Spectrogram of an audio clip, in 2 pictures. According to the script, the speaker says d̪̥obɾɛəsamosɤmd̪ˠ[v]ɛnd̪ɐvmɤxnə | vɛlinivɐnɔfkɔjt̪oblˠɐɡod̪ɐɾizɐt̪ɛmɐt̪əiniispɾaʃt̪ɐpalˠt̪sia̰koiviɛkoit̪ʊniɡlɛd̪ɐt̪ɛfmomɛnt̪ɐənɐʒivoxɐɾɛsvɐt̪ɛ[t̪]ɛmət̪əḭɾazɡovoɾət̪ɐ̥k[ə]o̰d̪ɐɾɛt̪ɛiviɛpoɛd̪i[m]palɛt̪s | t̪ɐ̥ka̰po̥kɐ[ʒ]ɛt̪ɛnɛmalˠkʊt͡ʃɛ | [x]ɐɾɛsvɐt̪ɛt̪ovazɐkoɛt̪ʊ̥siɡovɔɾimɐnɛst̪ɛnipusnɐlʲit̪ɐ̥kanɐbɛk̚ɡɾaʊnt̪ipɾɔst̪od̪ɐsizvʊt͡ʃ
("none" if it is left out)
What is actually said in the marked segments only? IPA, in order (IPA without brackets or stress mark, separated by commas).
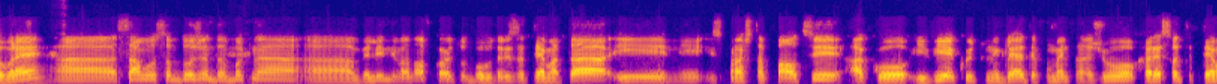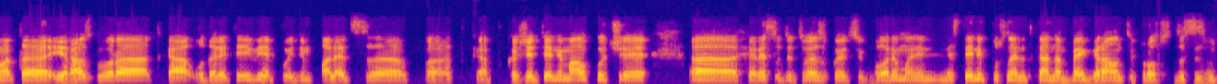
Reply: ʒ, t̪, a, n, ʒ, x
